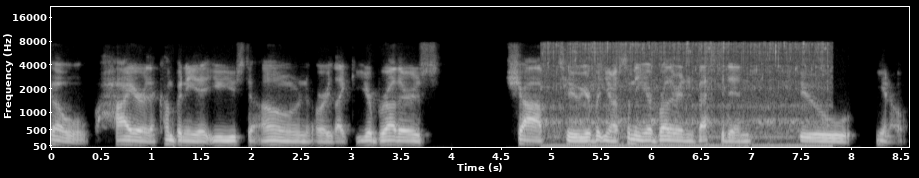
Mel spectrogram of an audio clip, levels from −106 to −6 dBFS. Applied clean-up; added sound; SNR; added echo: none; Liquid; 11 dB; none.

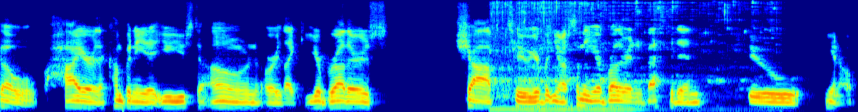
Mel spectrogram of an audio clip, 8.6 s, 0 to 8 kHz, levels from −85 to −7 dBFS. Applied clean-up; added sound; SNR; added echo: classical method log-MMSE.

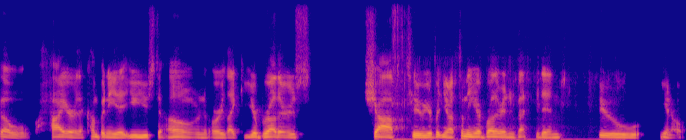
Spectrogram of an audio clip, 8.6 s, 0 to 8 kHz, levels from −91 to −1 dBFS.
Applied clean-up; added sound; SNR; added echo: neural mask model DeepFilterNet 3.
